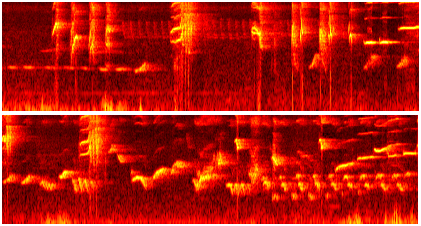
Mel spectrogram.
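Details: Oriental magpie-robin in 'konslet' style song, said to push other birds into agitated singing: loud harsh chattering bursts mixed with sharp whistled notes, then a fast run of rising and falling scratchy phrases, over a low hum.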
